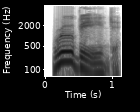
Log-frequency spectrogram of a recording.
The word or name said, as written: rubied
